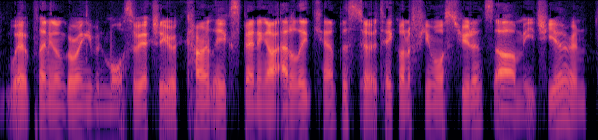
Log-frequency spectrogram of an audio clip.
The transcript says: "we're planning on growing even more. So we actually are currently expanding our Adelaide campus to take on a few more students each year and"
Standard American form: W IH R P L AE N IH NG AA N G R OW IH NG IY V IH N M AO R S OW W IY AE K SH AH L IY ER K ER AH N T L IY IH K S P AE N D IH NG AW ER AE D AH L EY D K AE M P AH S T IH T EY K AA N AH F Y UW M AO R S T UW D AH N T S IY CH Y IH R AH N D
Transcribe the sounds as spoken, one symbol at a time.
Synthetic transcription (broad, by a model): W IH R P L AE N IH NG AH N G OW IH NG IY V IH N M AO R S OW W IY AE K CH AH L IY ER K ER AH N T L IY IH K S P AE N D IH NG AW ER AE D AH L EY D K AE M P AH S T IH T EY K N AH F Y UW M AO R S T UW D N T S IY CH Y IH R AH N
